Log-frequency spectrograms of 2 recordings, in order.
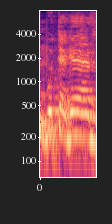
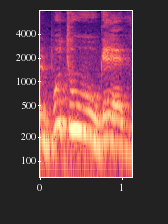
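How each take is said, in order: First: The vowel after the t sounds like 'a'. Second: The vowel after the t sounds like 'o'. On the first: The speaker calls it right. "قل بوتاجاز" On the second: The speaker calls it wrong. "ولا تقل بوتوجاز"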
